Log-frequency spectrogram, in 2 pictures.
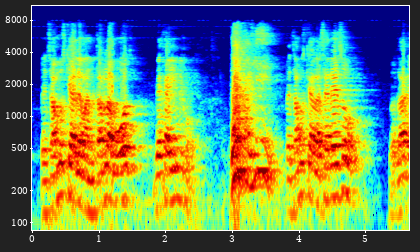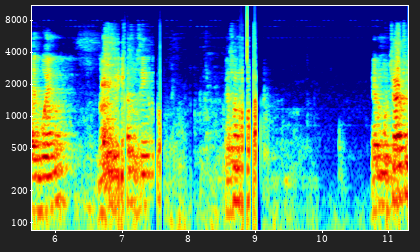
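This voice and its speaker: Man, preacher, sermon, high voice, dull lo-fi sound. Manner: addresses listeners as brother, asks rhetorical questions. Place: church hall. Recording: echoey church audio from far off, dull and slightly noisy.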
